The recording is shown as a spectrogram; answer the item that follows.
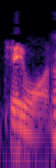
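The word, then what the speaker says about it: Taijuan: Also, James Paxton and Taiwan Walker. Which do you say? – I pronounce it Taiwan. – Okay, that's very well be Taiwan.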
